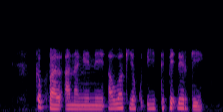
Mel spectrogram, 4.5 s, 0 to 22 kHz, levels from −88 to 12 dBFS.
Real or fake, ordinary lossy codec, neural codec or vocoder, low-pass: real; Opus, 24 kbps; none; 3.6 kHz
